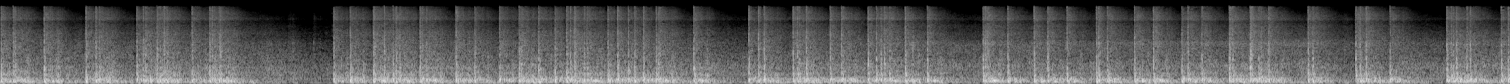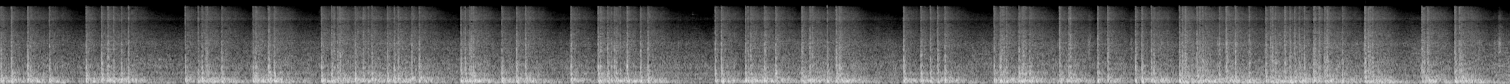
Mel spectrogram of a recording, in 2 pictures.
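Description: Fireworks display: a dense, continuous barrage of bangs and crackling from shells fired one after another, with a short lull about three seconds in.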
